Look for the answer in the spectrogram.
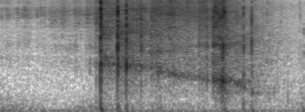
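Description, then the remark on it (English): A crisp bite into an apple, with a sharp crunch followed by a few quick crackling chews, loud and alone against quiet background. “That is crunchy.”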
